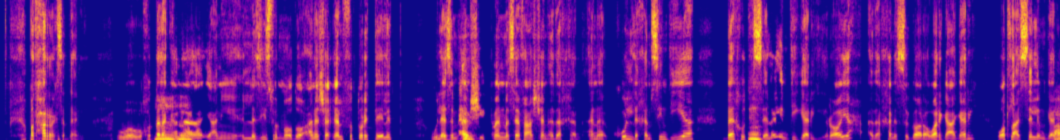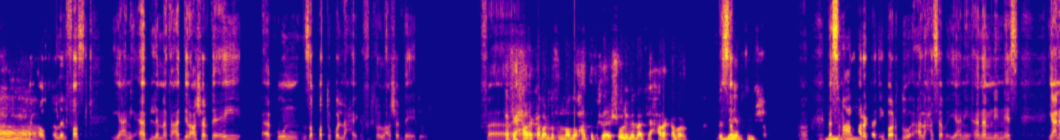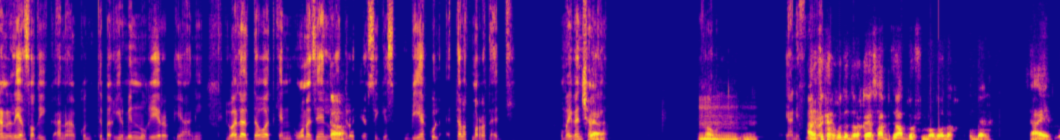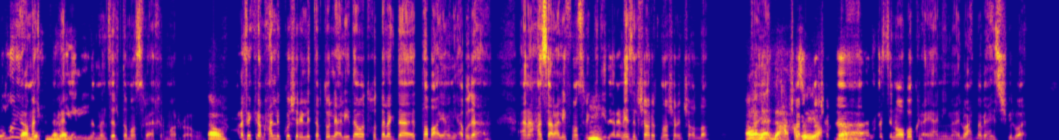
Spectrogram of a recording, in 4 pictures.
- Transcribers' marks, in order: none
- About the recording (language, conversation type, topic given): Arabic, unstructured, إيه الأكلة اللي بتخليك تحس بالسعادة فورًا؟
